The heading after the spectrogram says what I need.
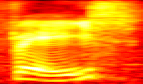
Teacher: mid to high front movement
